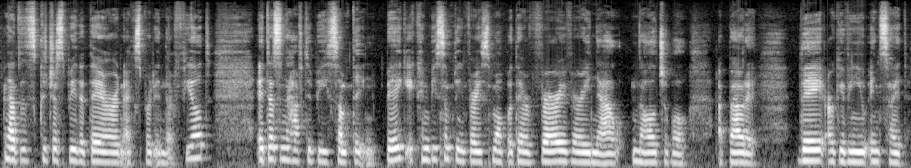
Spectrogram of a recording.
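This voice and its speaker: A woman's voice: fairly low pitch, fairly even intonation, fast, few pauses, darkish tone. Stuffy-voiced woman giving a tarot reading. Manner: soothing, repetitive reassurance with frequent "okay?". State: head cold, stuffy. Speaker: tarot reader. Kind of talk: monthly tarot reading to camera. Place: indoors at a table, reading laid-out cards.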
